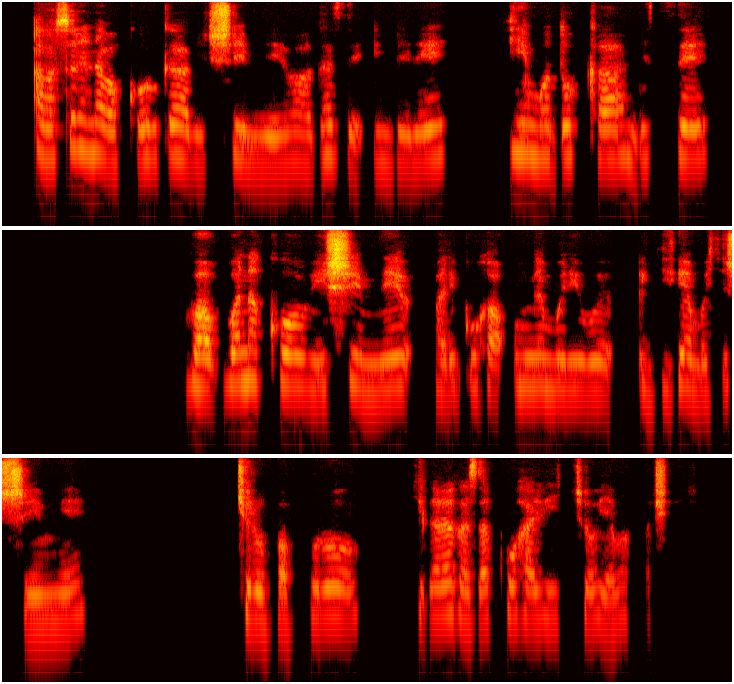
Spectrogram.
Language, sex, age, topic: Kinyarwanda, female, 18-24, health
